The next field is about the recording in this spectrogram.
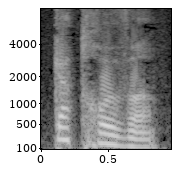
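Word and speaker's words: quatre-vingts: Okay, and then comes 80. Alright, so final S, T and G are not pronounced. Okay, and then remember that Q and U give you the sound k, so you get 80.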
